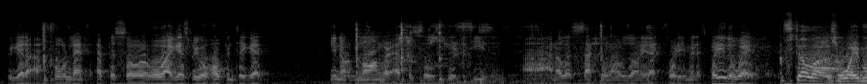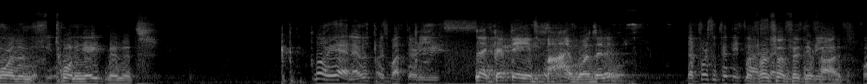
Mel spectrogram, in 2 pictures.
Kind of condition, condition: fault, poor sound quality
